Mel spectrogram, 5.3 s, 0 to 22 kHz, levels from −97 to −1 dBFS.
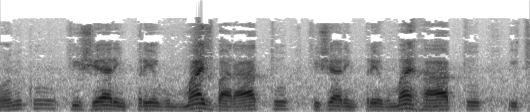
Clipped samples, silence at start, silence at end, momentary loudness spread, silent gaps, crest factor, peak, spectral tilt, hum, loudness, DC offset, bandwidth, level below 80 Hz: under 0.1%; 0 s; 0 s; 14 LU; none; 18 dB; 0 dBFS; -4 dB/octave; none; -17 LUFS; under 0.1%; 11.5 kHz; -52 dBFS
